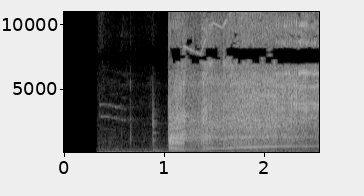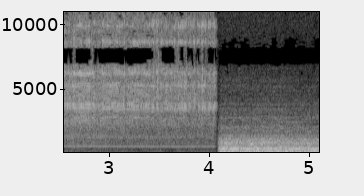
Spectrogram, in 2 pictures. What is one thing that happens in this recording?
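An angle grinder whines up to speed and grinds metal.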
